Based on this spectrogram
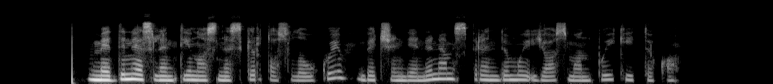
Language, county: Lithuanian, Alytus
